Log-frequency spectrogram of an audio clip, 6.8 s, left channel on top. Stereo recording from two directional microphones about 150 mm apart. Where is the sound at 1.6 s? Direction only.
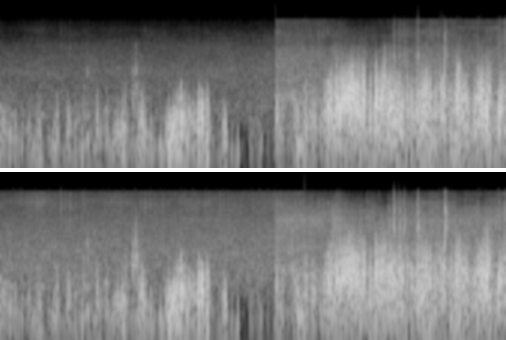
45° left (ahead or behind).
